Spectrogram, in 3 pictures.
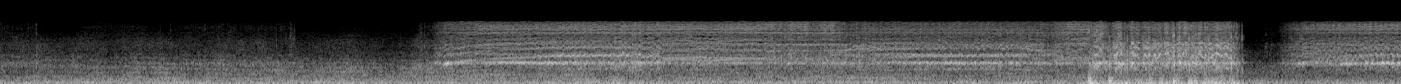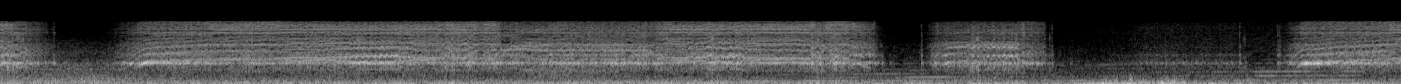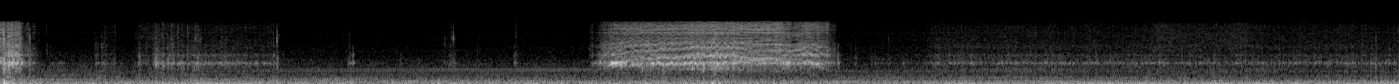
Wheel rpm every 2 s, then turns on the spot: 10, 10, 120, 160, 160, 150, 100, 70, 160, 160, 160, 90, 30, 80, 30, 10, 10, 130, 20, 20, 20.
0-2 24-26 28-32 36-42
